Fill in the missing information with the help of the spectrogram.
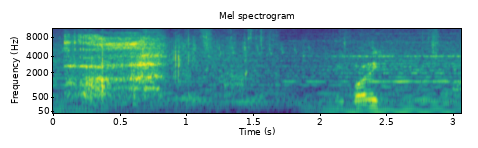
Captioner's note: groans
